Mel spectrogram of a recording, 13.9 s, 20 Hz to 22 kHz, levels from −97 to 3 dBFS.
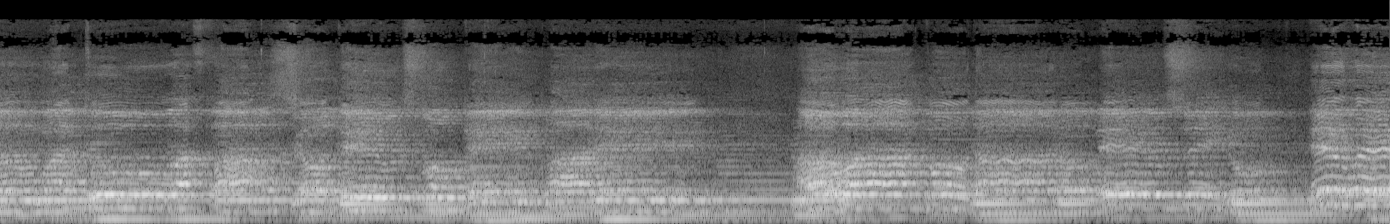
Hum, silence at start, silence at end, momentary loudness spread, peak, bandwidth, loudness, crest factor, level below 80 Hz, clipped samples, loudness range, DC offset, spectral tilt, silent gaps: none; 0 s; 0 s; 8 LU; -4 dBFS; 16.5 kHz; -18 LUFS; 14 dB; -40 dBFS; under 0.1%; 3 LU; under 0.1%; -5.5 dB/octave; none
